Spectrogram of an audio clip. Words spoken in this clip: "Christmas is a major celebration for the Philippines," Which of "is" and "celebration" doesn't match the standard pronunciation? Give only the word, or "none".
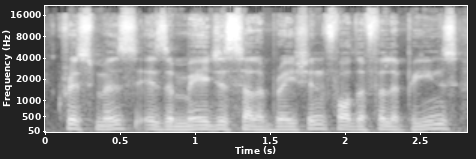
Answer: none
